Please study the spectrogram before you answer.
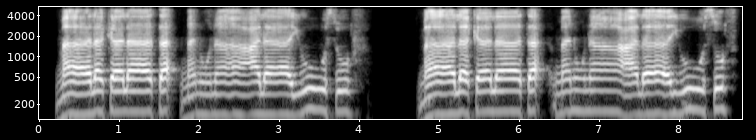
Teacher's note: وبالنسبة للروم كما ذكرنا يكون بخفض الصوت مع السرعة، وبالتالي النطق يكون بنونين، وبالتالي لا تطويل للغنة، ما لك لا تأمننا على يوسف، ما لك لا تأمننا على يوسف، بنونين أولاهما صوتها منخفض وفيه شيء من السرعة · Term: اختلاس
